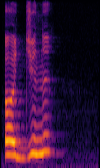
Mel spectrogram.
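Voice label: "ӧддзыны", Komi, female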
